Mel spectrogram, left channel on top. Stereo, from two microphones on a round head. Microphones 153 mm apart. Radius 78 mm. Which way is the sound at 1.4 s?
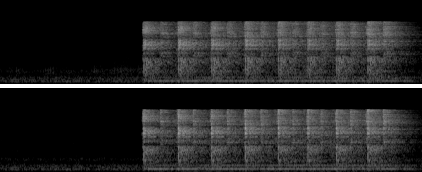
25° right (ahead or behind).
